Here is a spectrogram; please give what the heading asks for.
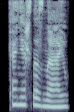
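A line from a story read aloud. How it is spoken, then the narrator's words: Cooing woman. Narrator (Russian): проворковала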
